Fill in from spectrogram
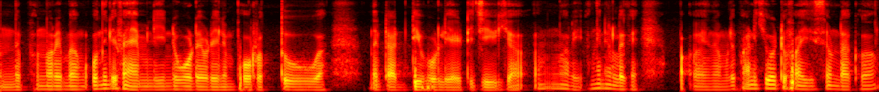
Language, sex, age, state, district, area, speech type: Malayalam, male, 18-30, Kerala, Kozhikode, urban, spontaneous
